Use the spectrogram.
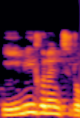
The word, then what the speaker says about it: immigrant: 이게 발음은 M이가 아니라 똑같이 임이거든. 근데 이건 임을 강조해. 얘는 이를 별로 안 강조.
